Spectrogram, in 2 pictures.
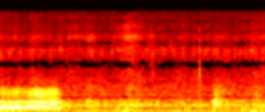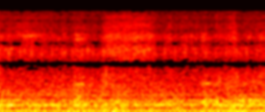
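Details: A silver Bengal kitten playing with a toy gives a brief, low, rough growl, followed by softer rumbling.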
